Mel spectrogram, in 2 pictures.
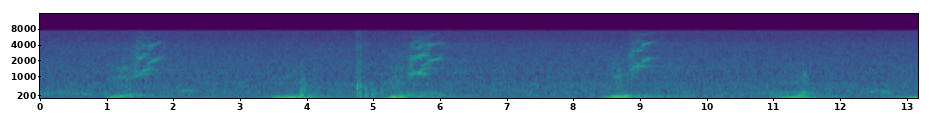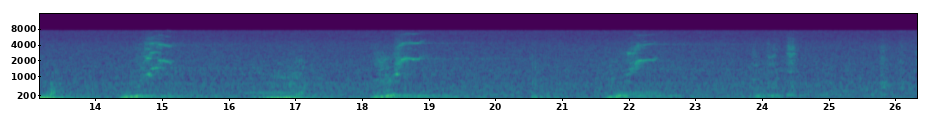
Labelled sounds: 1.4	1.9	humpback whale, 0.96 to 4.8 kHz
5.5	6.1	humpback whale, 1.1 to 4.8 kHz
8.8	9.3	humpback whale, 1.2 to 6.5 kHz
14.7	15.3	humpback whale, 1.4 to 4.5 kHz
16.6	16.9	humpback whale, 0.93 to 1.1 kHz
18.5	19.0	humpback whale, 1.7 to 6.8 kHz
21.9	22.6	humpback whale, 1.2 to 4.3 kHz
23.0	23.4	humpback whale, 6.1 to 6.4 kHz

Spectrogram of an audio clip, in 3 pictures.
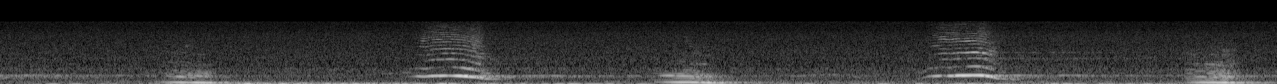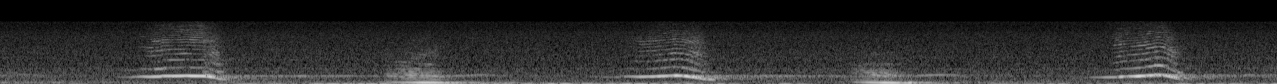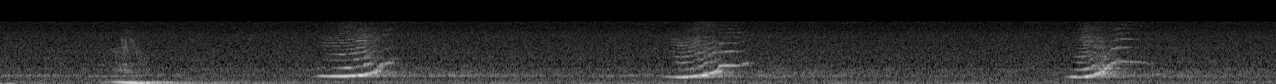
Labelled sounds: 4.2	4.9	humpback whale, 0.80 to 5.7 kHz
9.2	10.0	humpback whale, 0.80 to 6.8 kHz
11.9	12.3	humpback whale, 0.86 to 1.1 kHz
14.2	14.8	humpback whale, 0.80 to 6.5 kHz
19.1	19.9	humpback whale, 0.80 to 3.4 kHz
23.9	24.5	humpback whale, 0.80 to 2.9 kHz
28.7	29.3	humpback whale, 0.80 to 3.3 kHz
32.3	33.1	humpback whale, 0.80 to 4.5 kHz
36.4	37.1	humpback whale, 0.80 to 6.6 kHz

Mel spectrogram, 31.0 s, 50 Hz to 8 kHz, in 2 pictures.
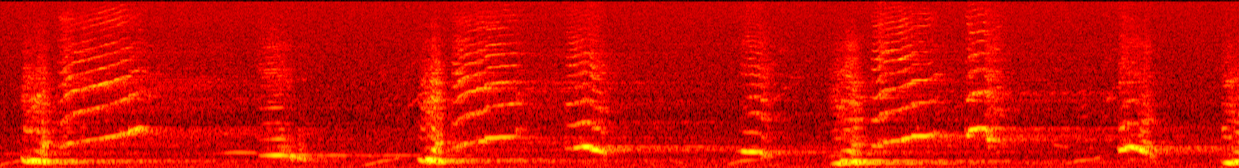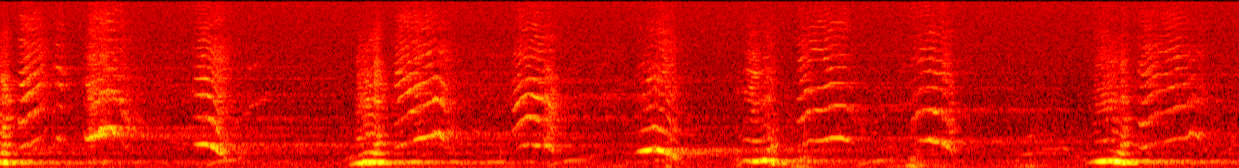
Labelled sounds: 0.3	1.9	humpback whale, 0.80 to 6.8 kHz
3.2	3.6	humpback whale, 0.80 to 1.2 kHz
4.2	6.6	humpback whale, 0.80 to 5.4 kHz
7.1	7.6	humpback whale, 0.80 to 3.9 kHz
9.2	9.7	humpback whale, 0.86 to 3.8 kHz
10.4	12.4	humpback whale, 0.80 to 6.2 kHz
13.9	14.3	humpback whale, 0.80 to 1.9 kHz
15.3	17.3	humpback whale, 0.80 to 2.5 kHz
17.9	18.9	humpback whale, 0.80 to 3.4 kHz
19.9	21.2	humpback whale, 0.80 to 5.4 kHz
21.9	22.5	humpback whale, 0.80 to 5.3 kHz
23.5	23.8	humpback whale, 1.8 to 2.0 kHz
24.7	25.2	humpback whale, 1.1 to 2.3 kHz
25.4	26.2	humpback whale, 0.83 to 5.3 kHz
26.9	27.5	humpback whale, 0.80 to 4.5 kHz
29.2	30.6	humpback whale, 0.80 to 3.6 kHz

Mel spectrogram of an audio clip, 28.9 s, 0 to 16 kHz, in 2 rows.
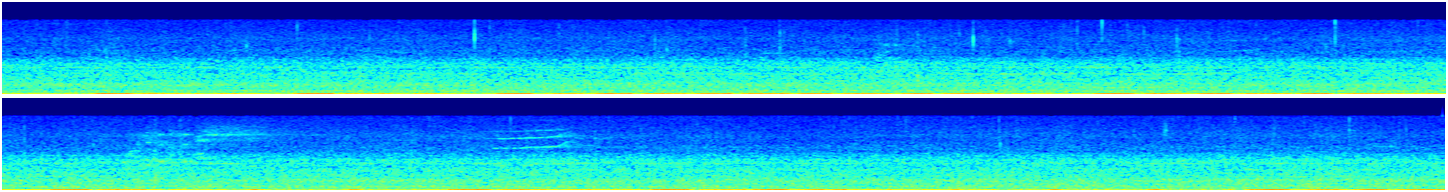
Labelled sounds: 0.9	5.9	vessel noise, 0 to 8.0 kHz
8.7	9.1	killer whale, southern resident, 1.3 to 3.0 kHz
15.9	17.2	killer whale, southern resident, 0.85 to 5.2 kHz
19.3	20.6	killer whale, southern resident, J pod, call S01, 1.8 to 6.7 kHz

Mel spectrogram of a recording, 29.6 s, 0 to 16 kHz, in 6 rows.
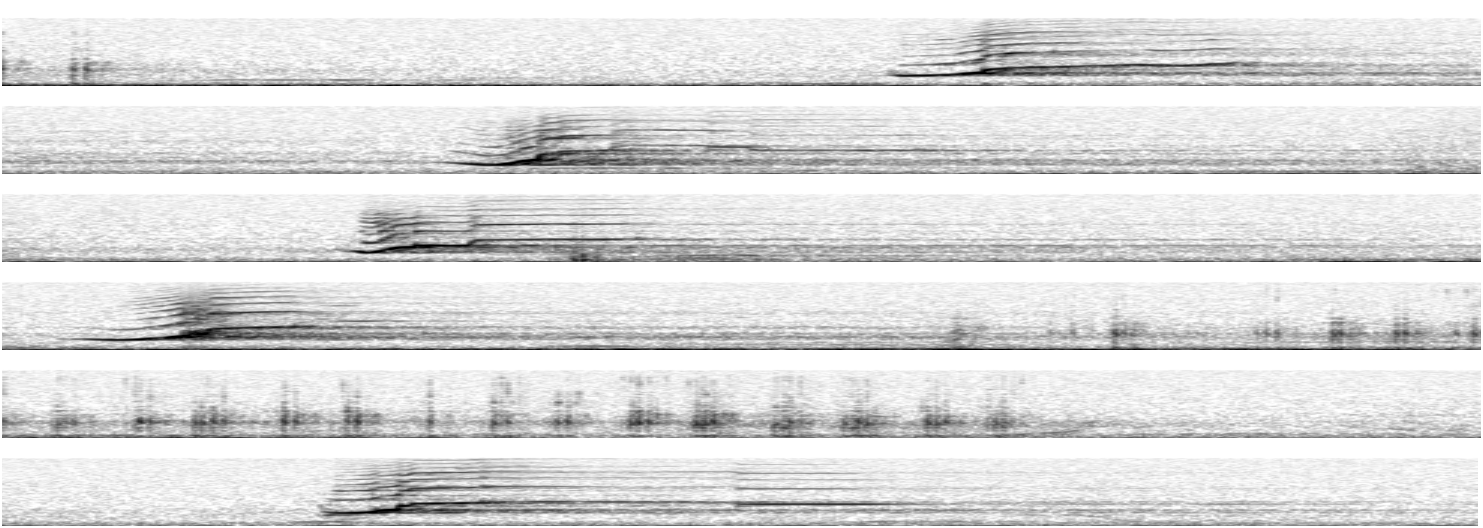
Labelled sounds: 3.0	4.2	humpback whale, 0.80 to 6.9 kHz
6.4	8.1	humpback whale, 0.80 to 5.3 kHz
11.0	12.1	humpback whale, 0.80 to 7.0 kHz
15.1	16.2	humpback whale, 0.80 to 6.2 kHz
25.7	27.6	humpback whale, 0.80 to 8.0 kHz

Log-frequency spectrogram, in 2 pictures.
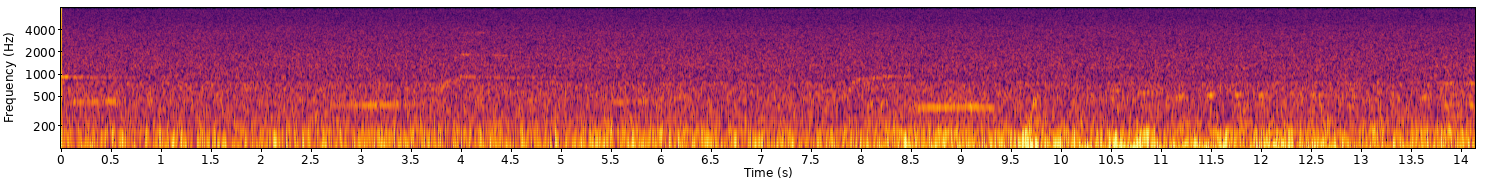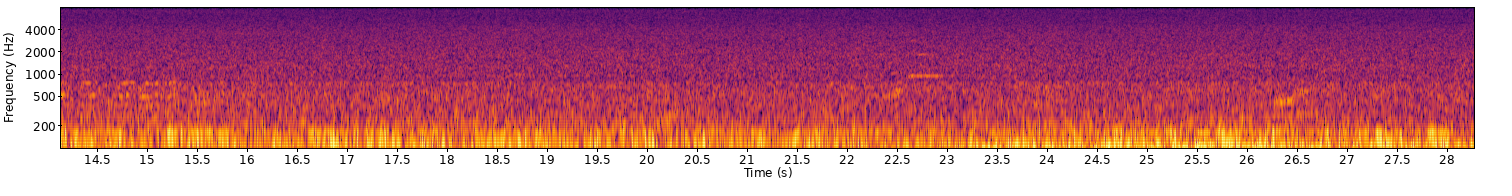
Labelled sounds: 7.9	8.3	humpback whale, 0.80 to 0.99 kHz
22.6	23.0	humpback whale, 0.86 to 0.99 kHz

